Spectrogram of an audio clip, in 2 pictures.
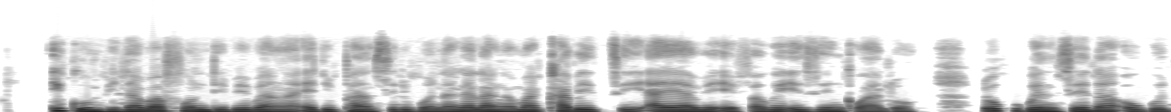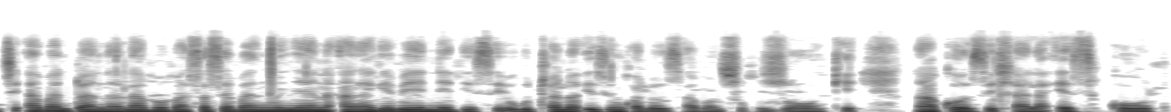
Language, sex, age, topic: North Ndebele, female, 18-24, education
